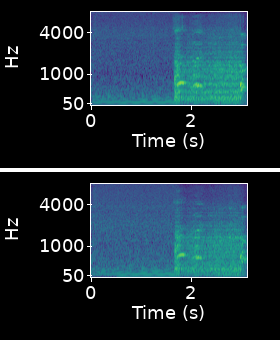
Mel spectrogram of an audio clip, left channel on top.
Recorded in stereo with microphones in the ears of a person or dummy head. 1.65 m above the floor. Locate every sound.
1.7 s a shout: 70° left (ahead or behind), 2.5 m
